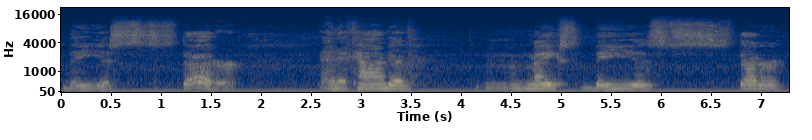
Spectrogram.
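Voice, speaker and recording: Slow man with a heavy stutter. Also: high voice, little pitch movement, darkish tone. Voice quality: heavy stutter with repeated sounds and blocks. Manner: slow, halting, many fillers. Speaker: vlogger. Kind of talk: casual talk to camera.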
